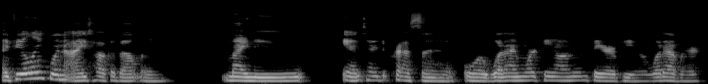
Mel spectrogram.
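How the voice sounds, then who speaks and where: A woman in her early thirties from Ohio, a guest on a podcast. She tells personal stories frankly and with wry humor, laughing between lines. Her voice sits a little low for a woman. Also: moderate pace, darkish tone, rough recording. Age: 30s. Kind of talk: casual chat.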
